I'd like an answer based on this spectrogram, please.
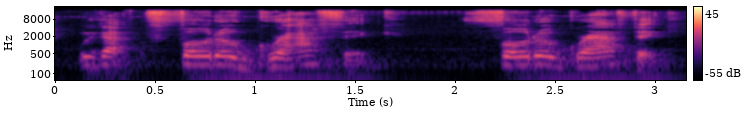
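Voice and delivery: photographic, stressed on GRA, the second-to-last syllable; stress on the penultimate. Shown as a demonstration. Teacher showing the class photographic stressed on GRA. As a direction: say photographic with the beat landing on GRA. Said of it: "You can hear it on the second to the last".

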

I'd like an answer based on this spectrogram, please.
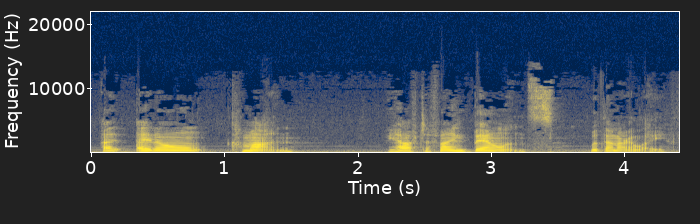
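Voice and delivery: ordinary talk

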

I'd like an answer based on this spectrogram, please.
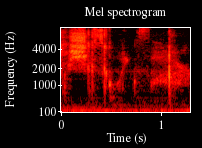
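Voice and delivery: hushed storyteller whisper; soft unvoiced whisper. A narrator's reading. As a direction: breathe it like a secret.

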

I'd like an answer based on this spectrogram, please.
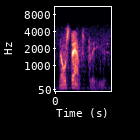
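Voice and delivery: ordinary talk, nothing marked

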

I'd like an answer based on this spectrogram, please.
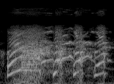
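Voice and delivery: sudden burst of high laughter. Real, not acted. Kill stolen mid-game.

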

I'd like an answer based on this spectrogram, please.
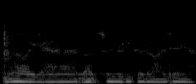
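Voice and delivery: fast, whispered sarcasm; mock agreement under your breath; hushed sarcastic yeah. Real, not acted. Sarcastic aside.

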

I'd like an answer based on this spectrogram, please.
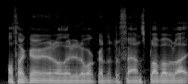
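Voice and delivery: low, fast pundit patter; rugby commentator. Retold or imitated. Ex-player doing the commentating, low quick pundit drone. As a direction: imitate a pundit rattling off analysis. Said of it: "when he's doing the commentating".

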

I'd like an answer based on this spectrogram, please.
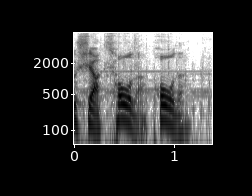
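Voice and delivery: normal talking voice

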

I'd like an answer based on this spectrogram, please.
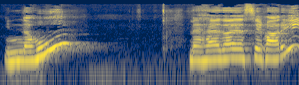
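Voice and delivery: usual speaking voice

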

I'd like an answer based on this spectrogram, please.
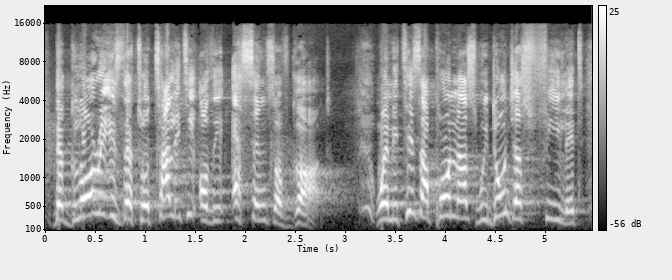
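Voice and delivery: loud, high, emphatic proclamation; full-force preaching. Real, not acted. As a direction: proclaim it boldly to the whole congregation.

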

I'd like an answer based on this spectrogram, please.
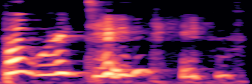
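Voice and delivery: high, loud mock-indignant squeal; hammed-up wounded boyfriend; mock protest. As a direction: whine it loudly, way up high. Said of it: "and he's like".

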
